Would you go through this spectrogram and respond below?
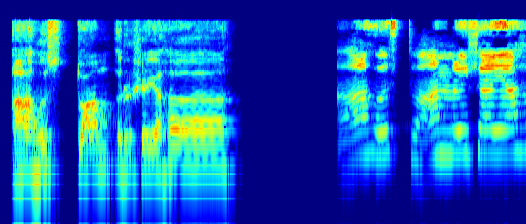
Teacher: यहाँ पर संधि होता है, विसर्ग का स में परिवर्तन हो जाता है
